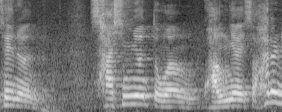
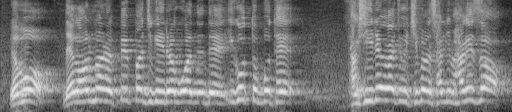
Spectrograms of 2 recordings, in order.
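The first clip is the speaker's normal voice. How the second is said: high-pitched mock marital tirade; angry berating; 8 semitones higher than usual. Husband complaining to wife about housework, angry berating. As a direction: nag hard in a raised, put-on voice.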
